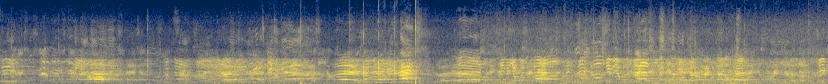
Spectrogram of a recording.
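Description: Pitch-side sound of an amateur football match: players' voices shouting and calling across the field. A football is kicked with a sharp thud about halfway through.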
